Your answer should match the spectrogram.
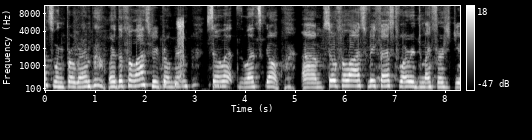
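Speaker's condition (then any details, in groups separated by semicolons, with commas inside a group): Cerebral palsy, spastic quadriplegia, severe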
